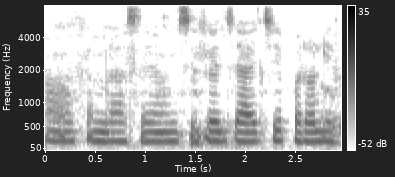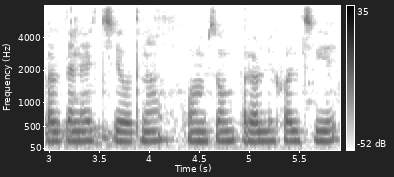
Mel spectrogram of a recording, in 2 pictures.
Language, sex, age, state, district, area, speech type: Maithili, female, 45-60, Bihar, Araria, rural, spontaneous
